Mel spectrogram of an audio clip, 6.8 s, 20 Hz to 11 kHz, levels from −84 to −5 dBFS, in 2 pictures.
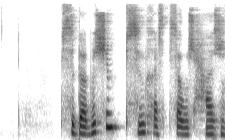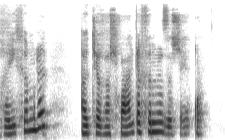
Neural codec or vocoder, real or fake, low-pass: codec, 44.1 kHz, 2.6 kbps, DAC; fake; 9.9 kHz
